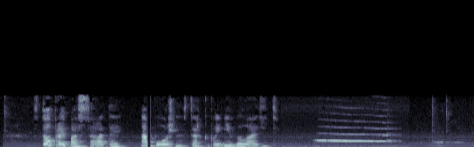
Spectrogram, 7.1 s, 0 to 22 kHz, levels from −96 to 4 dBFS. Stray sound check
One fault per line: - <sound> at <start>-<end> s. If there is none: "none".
- dropout at 2.2-2.3 s
- squeak at 4.7-6.0 s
